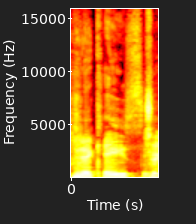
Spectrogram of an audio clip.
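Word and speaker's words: Diakiese: I thought it was Diakasi. Jacasey. Mark Diakasi. JKC. Mark Diakasi. JKC. Jacasey. With like a J. JKC. It's Jagacy. D-I-A. Listen, this is how it's pronounced. JKC.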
